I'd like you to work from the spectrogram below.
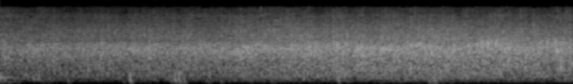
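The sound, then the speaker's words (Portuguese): A steady wash of audience applause, many hands clapping at once in a dense, continuous patter that holds an even moderate loudness throughout, with no voices on top. “Pode aplaudir.”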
